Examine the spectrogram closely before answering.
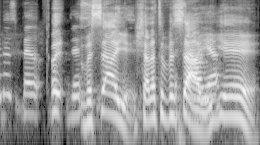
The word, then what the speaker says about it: Visalia: Visalia.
